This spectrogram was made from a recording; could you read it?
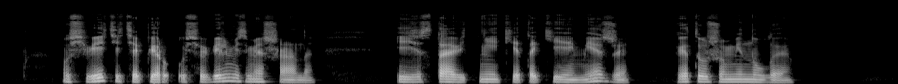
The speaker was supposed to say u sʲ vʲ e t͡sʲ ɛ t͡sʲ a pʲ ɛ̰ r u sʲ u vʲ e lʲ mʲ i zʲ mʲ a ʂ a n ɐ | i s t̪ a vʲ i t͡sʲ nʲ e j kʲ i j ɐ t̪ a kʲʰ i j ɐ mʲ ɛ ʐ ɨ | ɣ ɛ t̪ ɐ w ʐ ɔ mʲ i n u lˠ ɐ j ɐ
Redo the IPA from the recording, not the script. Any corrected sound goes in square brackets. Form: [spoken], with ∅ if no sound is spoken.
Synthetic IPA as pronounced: u sʲ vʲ e t͡sʲ ɛ t͡sʲ a pʲ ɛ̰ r u sʲ [ɔ] vʲ e lʲ mʲ i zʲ mʲ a ʂ a n ɐ | i s t̪ a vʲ i t͡sʲ nʲ e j kʲ i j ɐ t̪ a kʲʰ i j ɐ mʲ ɛ ʐ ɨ | ɣ ɛ t̪ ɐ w ʐ ɔ mʲ i n u lˠ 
